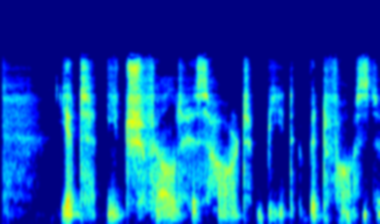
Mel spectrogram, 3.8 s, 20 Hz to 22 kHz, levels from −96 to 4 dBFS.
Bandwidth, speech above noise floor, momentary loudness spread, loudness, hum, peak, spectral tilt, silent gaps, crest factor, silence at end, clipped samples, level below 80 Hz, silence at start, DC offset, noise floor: 8.2 kHz; 23 dB; 19 LU; -33 LUFS; none; -12 dBFS; -1 dB/octave; none; 24 dB; 0 s; under 0.1%; -78 dBFS; 0.05 s; under 0.1%; -58 dBFS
